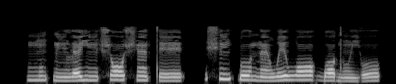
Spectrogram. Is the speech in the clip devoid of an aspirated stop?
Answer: yes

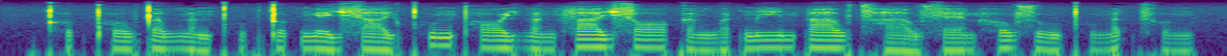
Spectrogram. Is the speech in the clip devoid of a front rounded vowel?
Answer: yes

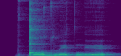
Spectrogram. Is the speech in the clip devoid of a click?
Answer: no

